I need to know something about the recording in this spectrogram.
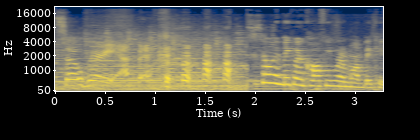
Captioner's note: laughs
